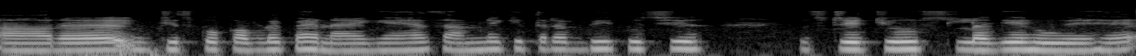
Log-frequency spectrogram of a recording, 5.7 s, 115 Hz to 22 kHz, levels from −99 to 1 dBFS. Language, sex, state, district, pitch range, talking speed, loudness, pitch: Hindi, female, Uttar Pradesh, Gorakhpur, 200-220 Hz, 150 wpm, -34 LUFS, 215 Hz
